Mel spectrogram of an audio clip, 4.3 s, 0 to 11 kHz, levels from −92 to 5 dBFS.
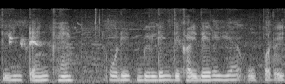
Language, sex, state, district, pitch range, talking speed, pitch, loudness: Hindi, male, Haryana, Charkhi Dadri, 155-165 Hz, 155 wpm, 160 Hz, -16 LUFS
